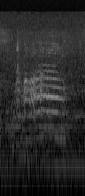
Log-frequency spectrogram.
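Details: Siamese cat watching a squirrel, giving one drawn-out, nasal harmonic meow of about a second that swells and then fades, with quiet room hiss around it.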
